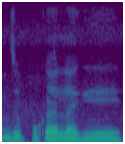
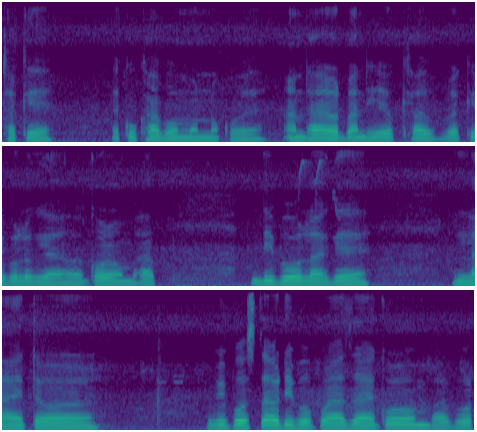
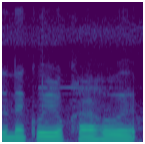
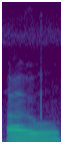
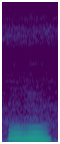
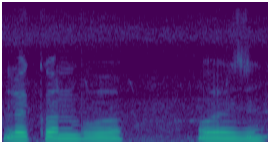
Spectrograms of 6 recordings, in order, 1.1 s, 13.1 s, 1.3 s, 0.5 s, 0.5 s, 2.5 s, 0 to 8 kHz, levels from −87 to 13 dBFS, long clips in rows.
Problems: constant background noise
